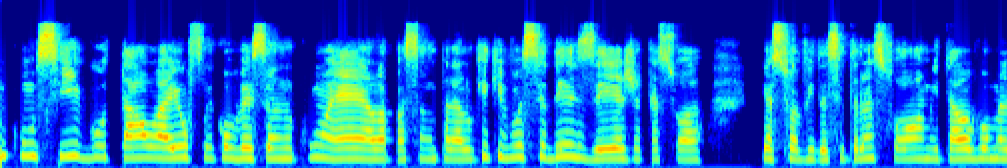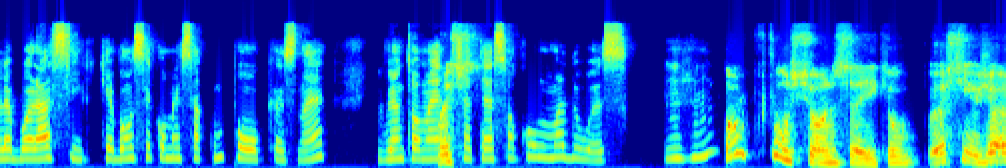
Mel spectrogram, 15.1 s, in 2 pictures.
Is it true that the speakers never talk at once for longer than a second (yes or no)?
yes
